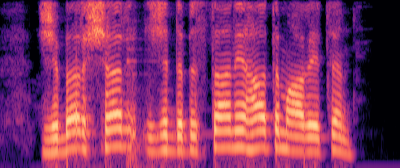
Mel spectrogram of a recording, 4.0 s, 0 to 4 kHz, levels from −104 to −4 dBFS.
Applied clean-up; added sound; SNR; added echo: neural separator model SepFormer DNS4.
